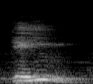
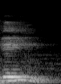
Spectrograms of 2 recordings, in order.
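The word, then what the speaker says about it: גים: o Mem Sufit, que tem a pronúncia de Geim. Fala assim, Geim.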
